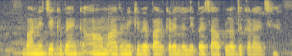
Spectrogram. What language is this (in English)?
Maithili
